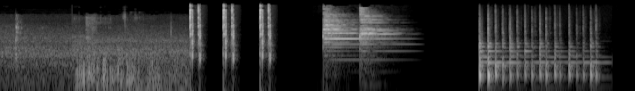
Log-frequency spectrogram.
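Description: Faint outdoor ambience at first. About two seconds in come three quick sharp clicks, then a bright chime that rings out for about a second. After a moment of dead silence a rapid clicking pattern with steady tones begins: an edited sound-effect and music transition leading into a title card.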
